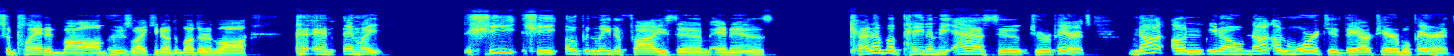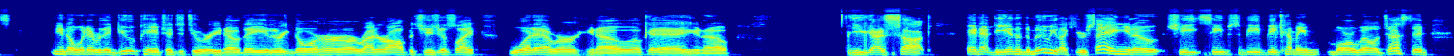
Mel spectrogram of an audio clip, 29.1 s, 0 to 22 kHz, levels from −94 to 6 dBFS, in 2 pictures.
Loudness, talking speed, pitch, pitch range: -28 LUFS, 190 wpm, 140 Hz, 125-175 Hz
